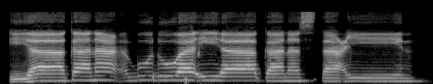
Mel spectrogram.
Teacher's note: kita sudah menghilangkan yang namanya tasdid sementara tasdid itu adalah huruf yang ada dua yang satunya sukunak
